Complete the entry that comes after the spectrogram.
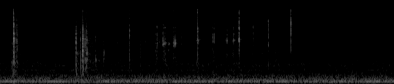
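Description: A hand-sized, solid translucent red soap bar held in one hand is shaved with an orange plastic Y-peeler with a metal blade, its scraping strokes pulling off thin curls. Short, crisp, bright scraping and crunching bursts come at an irregular pace over a steady low hum. Each stroke cuts off quickly with almost no ring.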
